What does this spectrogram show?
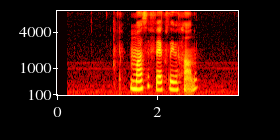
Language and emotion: Russian, neutral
